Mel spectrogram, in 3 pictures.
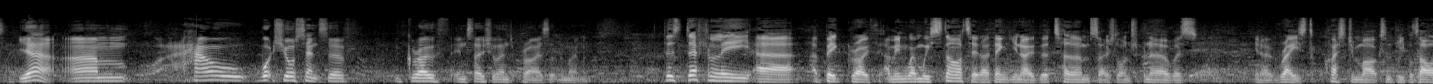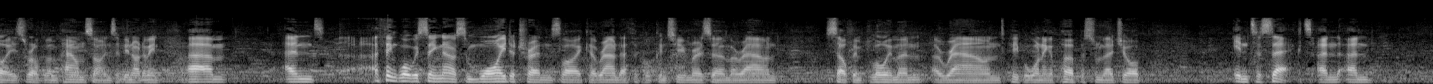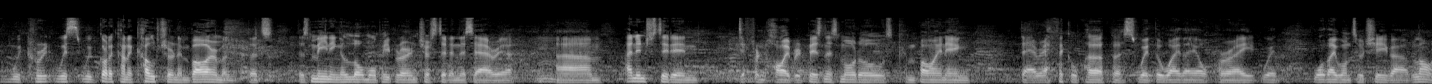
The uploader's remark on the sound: Live interviews with social entrepreneurs and support groups capture the enthusiasm and passion of the social enterprise scene at the extraordinary Shine conference.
